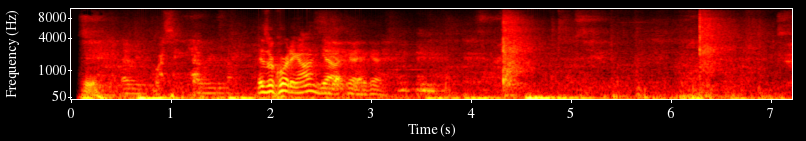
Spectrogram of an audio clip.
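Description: Bare feet thud and shuffle on a padded mat.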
